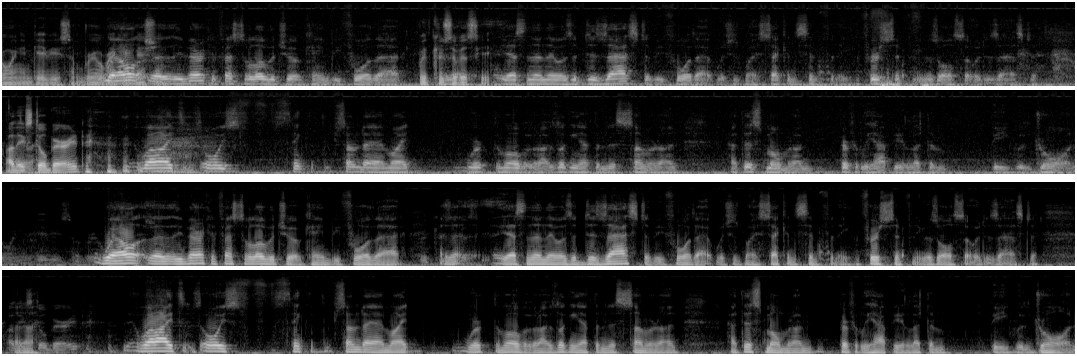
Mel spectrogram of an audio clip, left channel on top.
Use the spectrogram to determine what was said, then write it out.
and gave you some real recognition. The American Festival Overture came before that. With Kusevitsky. Yes, and then there was a disaster before that, which is my second symphony. The first symphony was also a disaster. Are they still buried? Well, I always think that someday I might work them over, but I was looking at them this summer, and at this moment I'm perfectly happy to let them be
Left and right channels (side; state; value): both; normal; correlation 0.56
